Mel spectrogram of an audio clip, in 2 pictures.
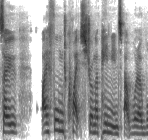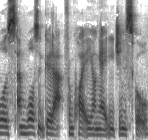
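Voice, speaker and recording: With an English accent, a woman speaks at a moderate pace in a fairly low pitch, her tone dark and mellow and her loudness very even. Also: ordinary pitch variation. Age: 30s. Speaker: podcast guest. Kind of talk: casual chat.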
